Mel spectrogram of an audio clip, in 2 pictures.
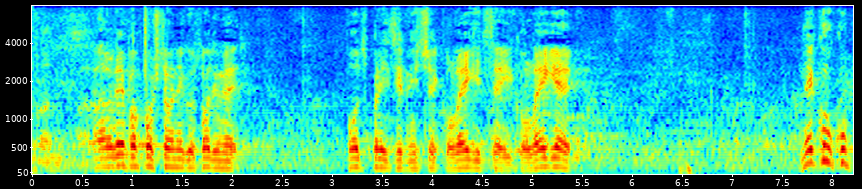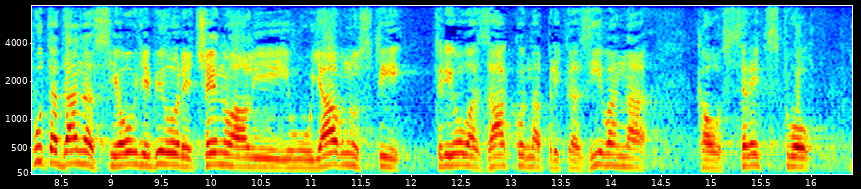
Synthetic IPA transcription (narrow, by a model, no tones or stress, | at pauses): xʋaːlˠalʲje̞papo̞ʃt̪oʋaniɡo̞spo̞d̪ine | po̞t̪pɾe̞t̪sje̞d̪nit͡ʃeko̞leːɡit̪seiko̞le̞ːɡe | ne̞ko̞likopuːt̪ad̪anasje̞oːʋd̪jebiːlˠo̞ɾe̞t͡ʃe̞no̞aliujaːʋno̞st̪i | t̪ɾiːo̞ʋazaːko̞napɾikaziːʋana | kaosɾet̪st̪ʋo̞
